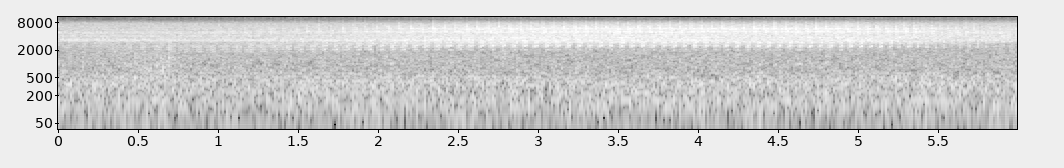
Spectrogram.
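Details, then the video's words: Cicadas on a summer day, loud at this time of year, fill the air with a dense, high, shimmering buzz that pulses slightly, swelling stronger after about two seconds and holding steady to the end. "Birds & Squirrels w/ Cicada sounds"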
